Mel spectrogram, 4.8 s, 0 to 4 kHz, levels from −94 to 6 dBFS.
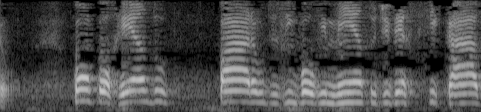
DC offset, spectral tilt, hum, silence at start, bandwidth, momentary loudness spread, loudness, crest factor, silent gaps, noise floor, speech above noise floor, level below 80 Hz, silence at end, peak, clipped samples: under 0.1%; -8.5 dB/octave; none; 0 s; 4 kHz; 11 LU; -26 LUFS; 14 dB; none; -52 dBFS; 26 dB; -62 dBFS; 0 s; -12 dBFS; under 0.1%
